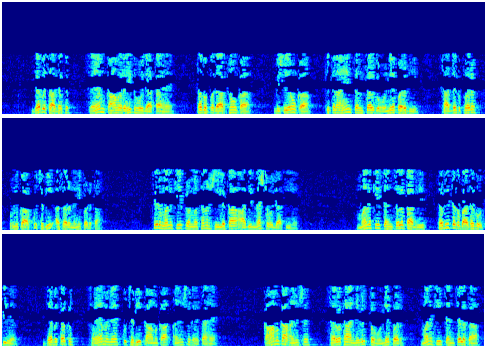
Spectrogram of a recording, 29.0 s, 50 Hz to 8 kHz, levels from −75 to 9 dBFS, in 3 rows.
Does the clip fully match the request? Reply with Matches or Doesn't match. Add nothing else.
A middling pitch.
Matches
